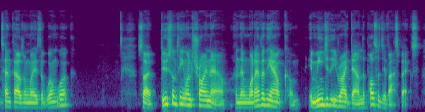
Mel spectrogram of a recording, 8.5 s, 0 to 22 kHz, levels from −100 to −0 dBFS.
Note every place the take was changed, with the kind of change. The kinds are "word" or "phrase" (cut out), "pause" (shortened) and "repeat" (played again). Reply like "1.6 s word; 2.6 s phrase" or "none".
3.1 s pause; 6.1 s pause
